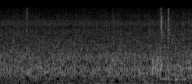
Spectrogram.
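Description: River water flowing below a mine, a steady soft rushing and trickling of a stream, faint and even throughout with a few small splashes near the end.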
